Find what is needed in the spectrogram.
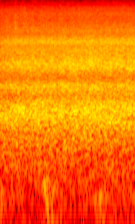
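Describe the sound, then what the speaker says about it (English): Heavy rain pouring down onto a newly built roof, a loud dense constant roar of water with no breaks and no talking. "it's really loud and noisy. It's coming down. It's pouring"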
